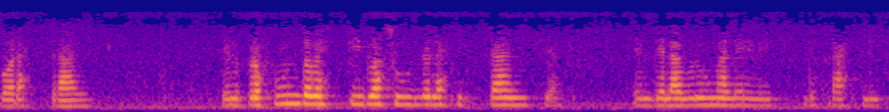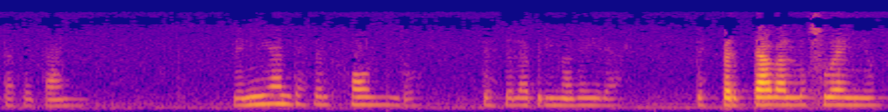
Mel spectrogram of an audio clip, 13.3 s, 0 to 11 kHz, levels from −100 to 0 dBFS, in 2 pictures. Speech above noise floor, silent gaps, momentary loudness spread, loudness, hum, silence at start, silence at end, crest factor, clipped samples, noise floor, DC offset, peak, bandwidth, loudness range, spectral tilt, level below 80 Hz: 29 dB; none; 22 LU; -27 LUFS; none; 0 s; 0.05 s; 28 dB; under 0.1%; -57 dBFS; under 0.1%; -2 dBFS; 7.8 kHz; 10 LU; -6.5 dB/octave; -80 dBFS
